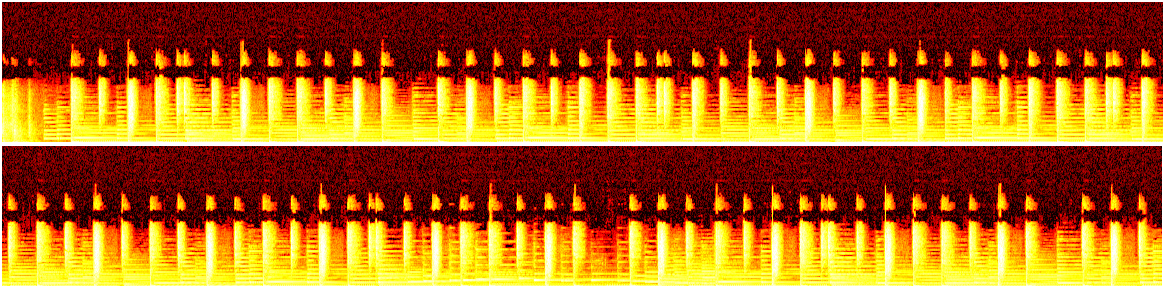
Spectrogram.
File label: piano hip-hop remix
